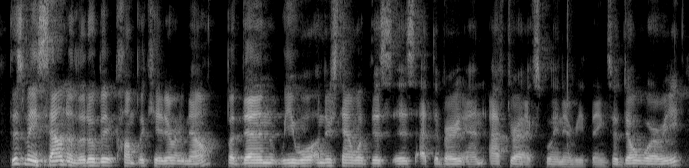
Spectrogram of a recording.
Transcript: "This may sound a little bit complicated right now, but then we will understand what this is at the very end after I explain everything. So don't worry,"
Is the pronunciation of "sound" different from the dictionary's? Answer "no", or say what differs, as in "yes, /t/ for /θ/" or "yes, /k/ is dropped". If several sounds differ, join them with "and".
no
